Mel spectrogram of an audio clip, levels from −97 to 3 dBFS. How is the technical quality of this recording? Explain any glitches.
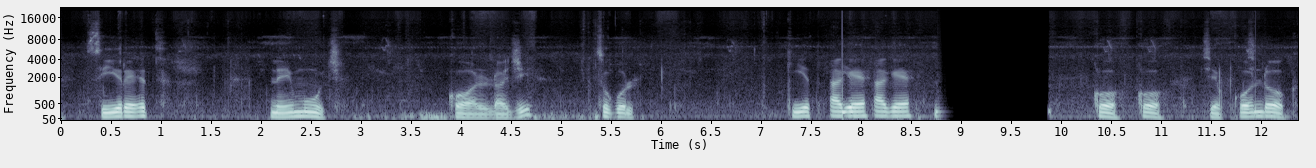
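The recording has two glitches in its second half.

From 7.81 to 11.94 s there is a doubled audio track: a second copy of the speech at about the same level trails by roughly 0.4 s, likely from a slower capture path. It starts and stops abruptly, with no decay, unlike a room echo.

From 8.75 to 9.89 s there is a long network dropout. About 1.1 s of speech is lost, likely in transit. A brief fading fill gives way to about one second of silence before the audio resumes past the missing part, rather than a short click or stutter.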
